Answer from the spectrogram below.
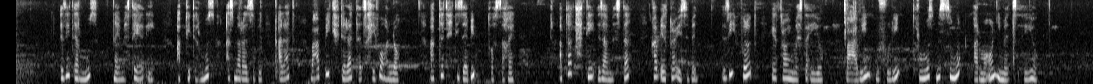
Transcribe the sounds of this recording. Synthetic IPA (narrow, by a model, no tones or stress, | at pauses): ʔɨzit̪ʼɐɾmuz | najmɐst̪ʰɐjɛɾʔiʔaβt̪ʰit̪ʼɐɾmuz | ʔasmɐɾazɨβɨlkʼalat̪bɨʕabejt̪ʰi̥fɨd̪ɐlat̪ʰːɐt͡sʼɨ̥ħifualːoʔaβt̪ʰɐt̪ʰaħt̪ʰizɐβiβt̪ʰɐwɔsɐxe | ʔaβt̪ʰat̪ʰḁħt̪ʰiʔɨzamɐst̪ʰɐ | kʰaβʔe̞ɾt̪ʰɾajuzɨβɨl | ʔɨzifɨlt̪ʼ | ʔe̞ɾt̪ʰɾawimɐst̪ʰɐ̰ʔɨjːu | bɨʕaβinbɨfuljn | t̪ʼɨɾmuzmɨsːɨmu | ʔaɾma̰ʔonjɪmɐt͡sʼɨʔɨjːu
